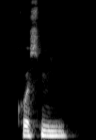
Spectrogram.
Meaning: a male given name comparable to Cosmo
- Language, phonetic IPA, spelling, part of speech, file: Romanian, [ˈkos.min], Cosmin, proper noun, LL-Q7913 (ron)-Cosmin.wav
